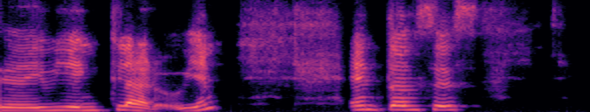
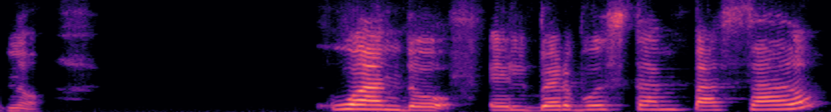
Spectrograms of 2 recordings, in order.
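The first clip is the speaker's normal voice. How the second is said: normal talking voice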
